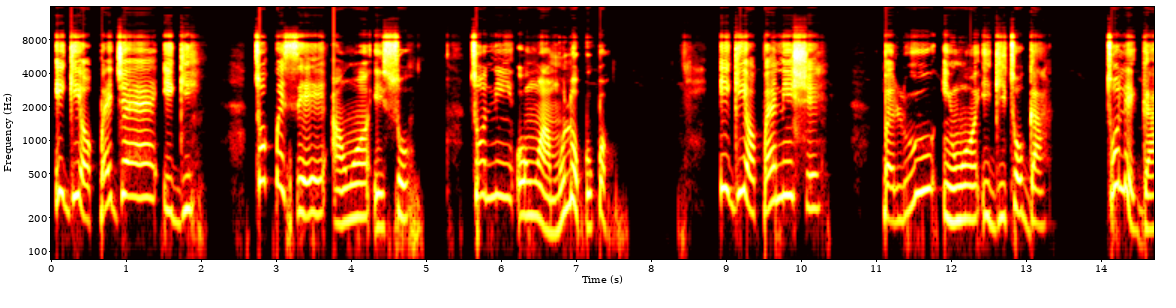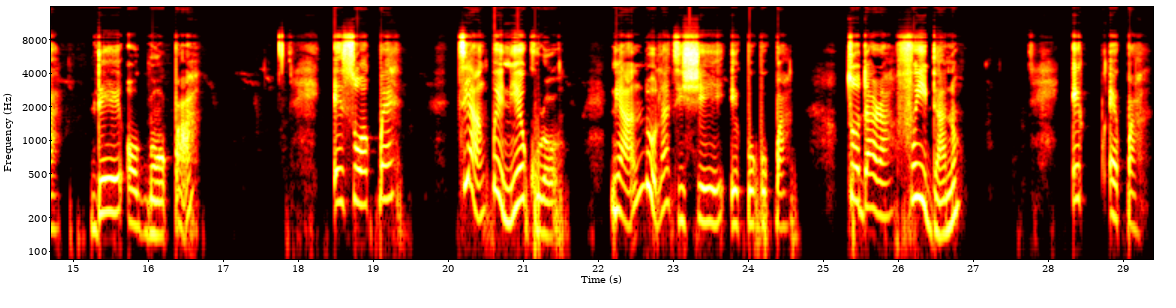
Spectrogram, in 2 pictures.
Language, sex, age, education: Yoruba, female, 30-45, secondary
